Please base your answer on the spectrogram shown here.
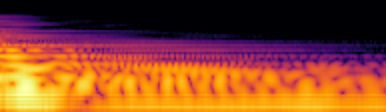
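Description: The low and high E strings of a guitar ring together, two octaves apart, slowly decaying and blending into one steady tone.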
